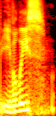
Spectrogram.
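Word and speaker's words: Ivalice: Uh, everybody I've heard says it's Eively.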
